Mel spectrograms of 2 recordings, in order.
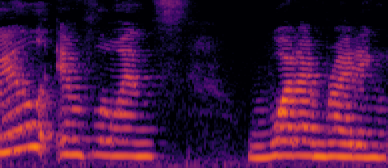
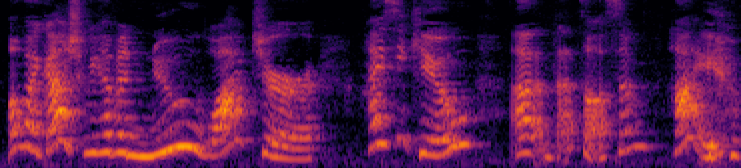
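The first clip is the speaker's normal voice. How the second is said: high, excited live-stream welcome; delighted surprise; 6 semitones higher, 5 dB louder than usual. Real, not acted. Host spotting a new watcher, delighted surprise. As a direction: greet a newcomer with a high, happy burst.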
